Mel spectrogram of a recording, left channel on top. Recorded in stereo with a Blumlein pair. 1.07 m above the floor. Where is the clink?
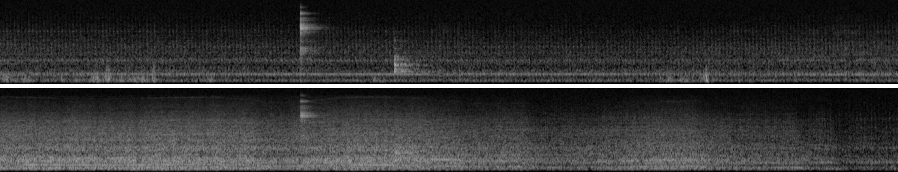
30° left, 1.1 m.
